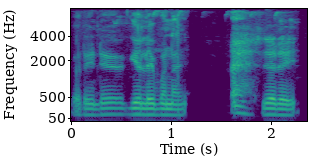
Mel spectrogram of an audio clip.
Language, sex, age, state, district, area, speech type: Bodo, male, 18-30, Assam, Udalguri, urban, spontaneous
